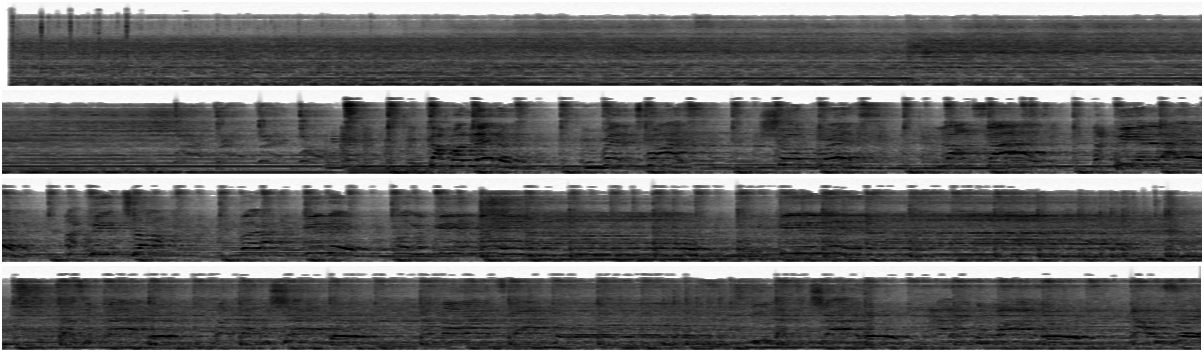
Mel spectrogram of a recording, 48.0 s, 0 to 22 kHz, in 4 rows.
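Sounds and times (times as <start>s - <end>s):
ska-punk band playing: 0.1s - 47.9s
woman singing: 26.4s - 35.6s.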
